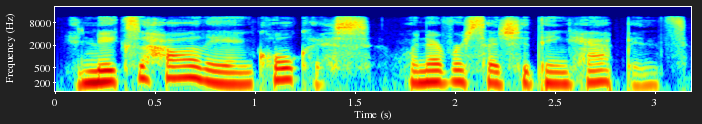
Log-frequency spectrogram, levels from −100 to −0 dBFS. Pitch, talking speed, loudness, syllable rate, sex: 210 Hz, 205 wpm, -17 LUFS, 6.4 syllables/s, female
